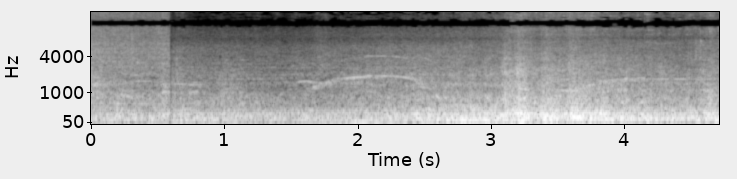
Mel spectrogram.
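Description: Steel roller coaster train running along its track, a low rumble that grows louder about three seconds in as the train passes close overhead.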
